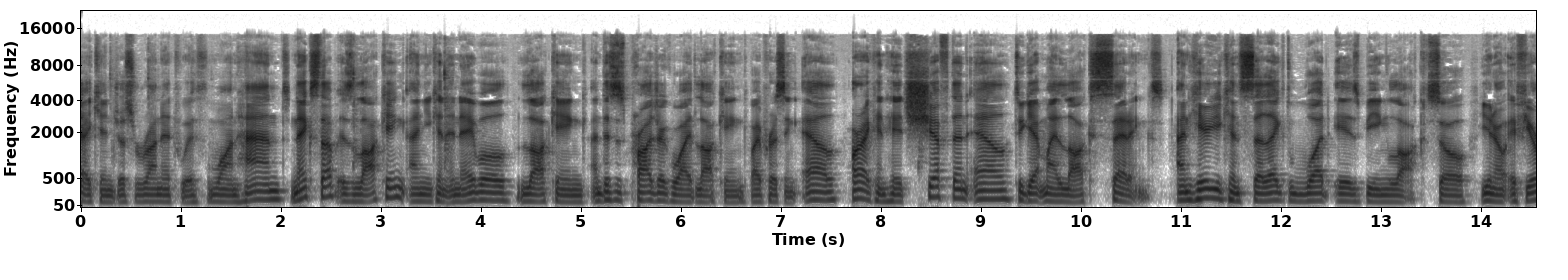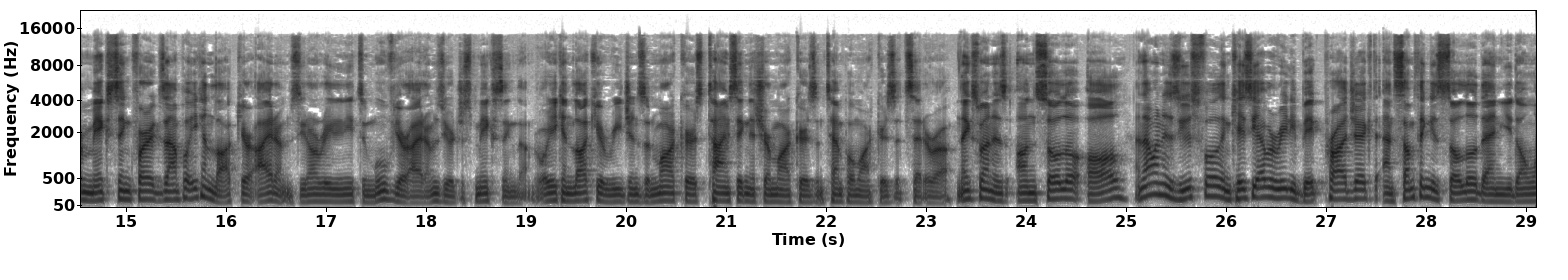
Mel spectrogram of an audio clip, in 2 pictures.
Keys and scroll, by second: 2.0 l.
